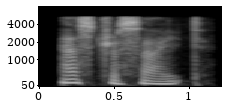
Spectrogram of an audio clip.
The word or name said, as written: astrocyte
